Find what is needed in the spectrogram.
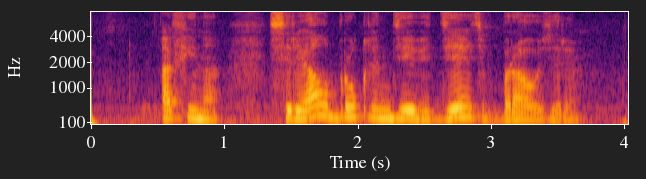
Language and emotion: Russian, neutral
